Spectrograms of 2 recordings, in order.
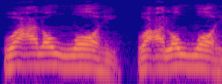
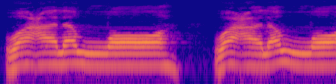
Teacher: فيرقق لام على ويفخم لام لفظ الجلالة · Shown in: second take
